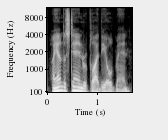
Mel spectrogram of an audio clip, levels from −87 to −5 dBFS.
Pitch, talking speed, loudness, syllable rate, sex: 110 Hz, 210 wpm, -16 LUFS, 6.0 syllables/s, male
